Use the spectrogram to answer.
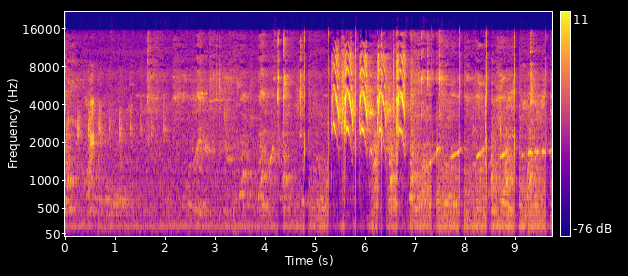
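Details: Pet parrot talking continuously: soft murmured syllables build into a loud burst of harsh, squawky repeated notes around the middle, then clipped sharp calls, with a constant low hum behind.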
